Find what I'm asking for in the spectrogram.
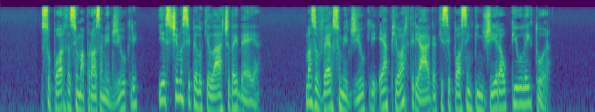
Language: Portuguese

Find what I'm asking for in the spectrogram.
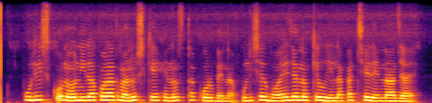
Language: Bangla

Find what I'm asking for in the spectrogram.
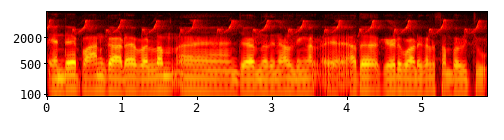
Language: Malayalam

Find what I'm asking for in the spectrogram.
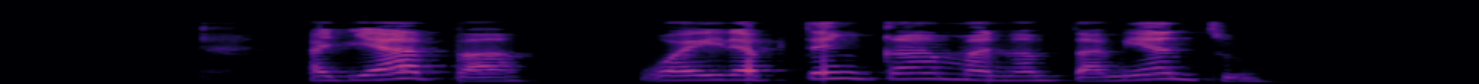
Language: Corongo Ancash Quechua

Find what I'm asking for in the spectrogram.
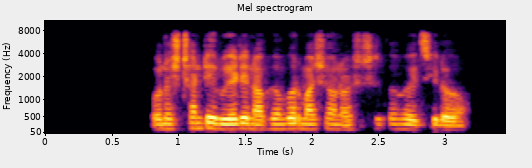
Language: Bangla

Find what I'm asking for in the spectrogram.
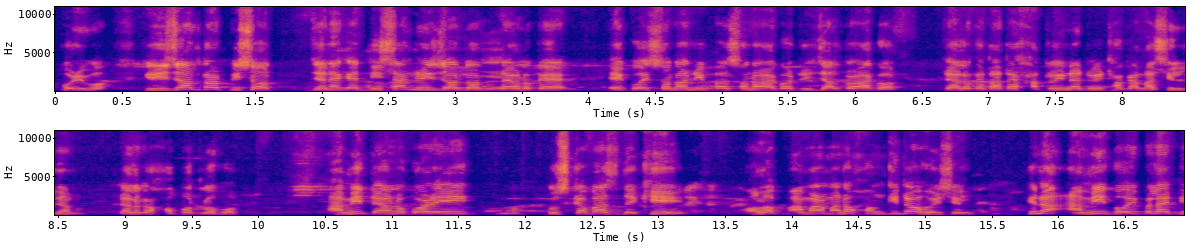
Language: Bangla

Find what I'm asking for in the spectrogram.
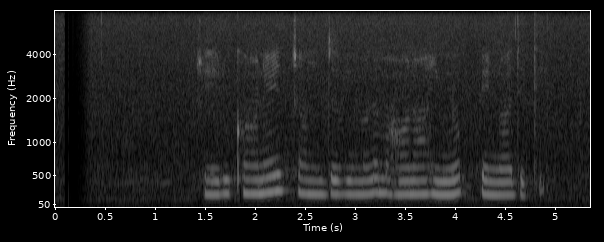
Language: Sinhala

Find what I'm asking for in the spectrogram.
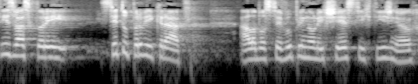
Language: Slovak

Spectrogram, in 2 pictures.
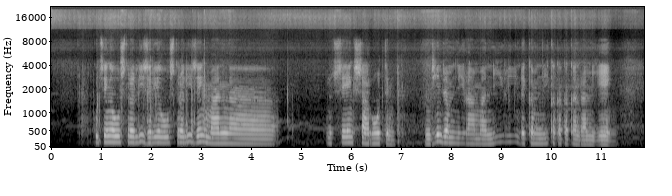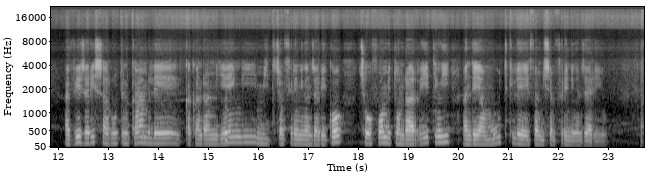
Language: Northern Betsimisaraka Malagasy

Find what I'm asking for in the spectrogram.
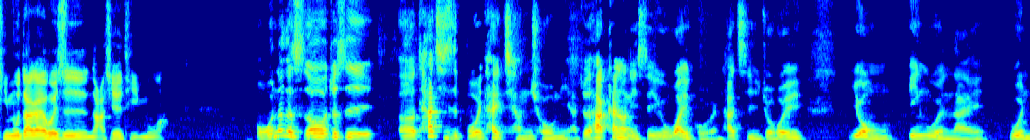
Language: Chinese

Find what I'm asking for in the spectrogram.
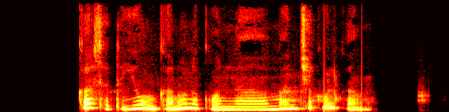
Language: Jauja Wanca Quechua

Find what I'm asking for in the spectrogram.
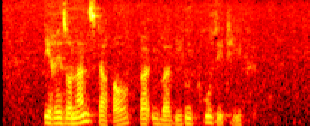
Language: German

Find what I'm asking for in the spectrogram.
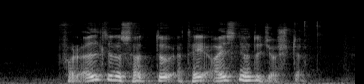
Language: Faroese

